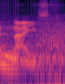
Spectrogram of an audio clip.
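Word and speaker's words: knife: नाइफ। क्या लिखा जी आपका नाइफ। इसमें के क्या होता है आपका? साइलेंट। के मतलब पढ़ते नहीं है। लिखा रहता है इसमें।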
